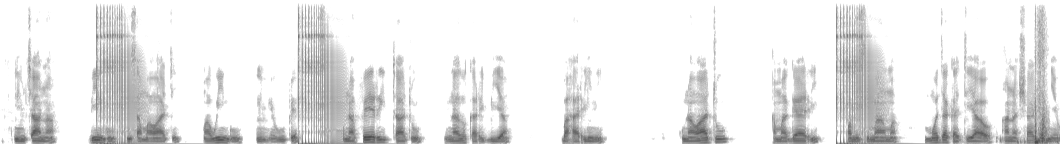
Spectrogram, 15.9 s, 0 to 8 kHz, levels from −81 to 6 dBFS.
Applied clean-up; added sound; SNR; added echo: none; Glass; 6 dB; none.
